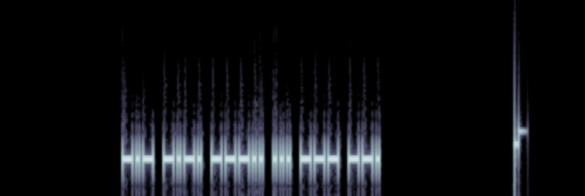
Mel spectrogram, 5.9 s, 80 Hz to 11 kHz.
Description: Morse code, heard as a keyed tone, about 34 wpm, 700 Hz. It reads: KC8SOG
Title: USA Call Signs - 6 Characters - 2x Character Spacing - 35wpm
